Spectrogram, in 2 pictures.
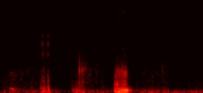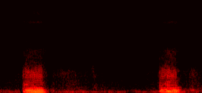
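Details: Small dog (Shih Tzu–poodle cross) snoring in sleep: three low, rumbling snorts about two seconds apart with softer breaths between.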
